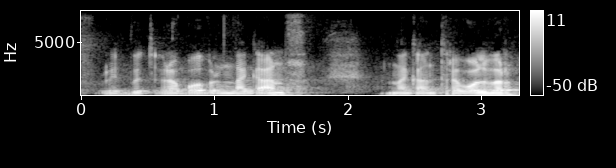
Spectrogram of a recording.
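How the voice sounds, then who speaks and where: A man's fairly low, monotone voice with flat intonation at a moderate pace, amid noticeable background noise and audible room echo. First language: not English (English is third language). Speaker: gun reviewer. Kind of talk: product review. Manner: halting, many fillers.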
